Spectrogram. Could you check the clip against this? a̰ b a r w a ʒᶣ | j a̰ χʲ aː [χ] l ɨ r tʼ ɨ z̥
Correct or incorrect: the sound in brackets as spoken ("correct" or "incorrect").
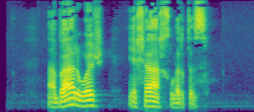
correct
